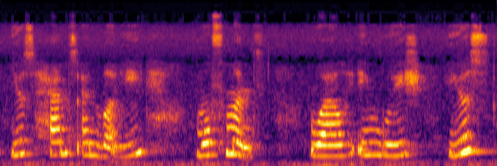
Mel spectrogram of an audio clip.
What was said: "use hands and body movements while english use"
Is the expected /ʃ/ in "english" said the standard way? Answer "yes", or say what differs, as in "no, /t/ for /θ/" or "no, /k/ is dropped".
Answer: yes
